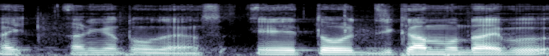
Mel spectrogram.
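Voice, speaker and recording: A man talking at a fairly quick pace with very wide pitch swings. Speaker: moderator, journalist. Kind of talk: press conference moderation. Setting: press conference. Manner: halting. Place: hall. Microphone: podium.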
